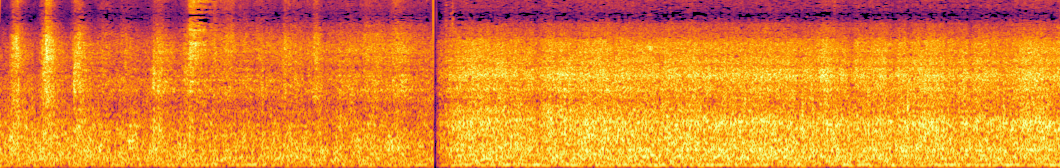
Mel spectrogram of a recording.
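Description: Passenger train running on the rails, heard from aboard a coach: a steady rumble of wheels and track. After a brief drop-out about four seconds in, the rumble comes back louder as the train runs through a tunnel.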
